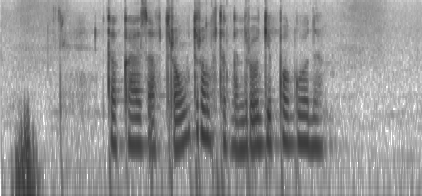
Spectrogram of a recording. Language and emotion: Russian, neutral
